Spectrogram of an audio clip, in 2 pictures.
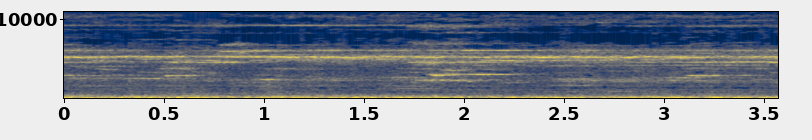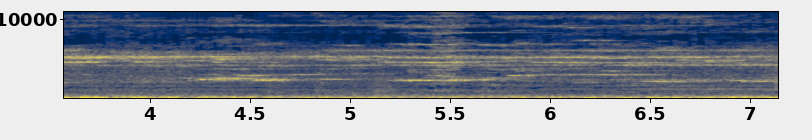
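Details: Union Pacific 6644 freight train leaving Mesa Yard: sharp steady high-pitched wheel squeal over continuous rumble of rolling cars; squeaking and clanging made it stop, cause not stated, later fixed.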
